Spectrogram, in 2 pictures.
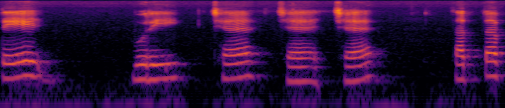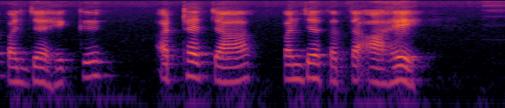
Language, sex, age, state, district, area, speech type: Sindhi, female, 60+, Gujarat, Kutch, urban, read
